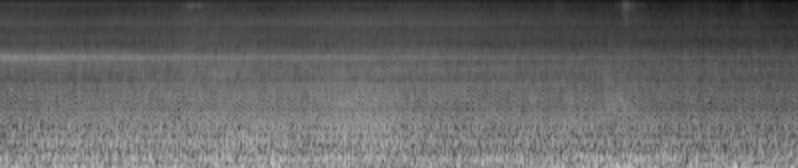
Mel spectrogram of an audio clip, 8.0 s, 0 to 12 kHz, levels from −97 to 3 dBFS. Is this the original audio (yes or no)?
no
